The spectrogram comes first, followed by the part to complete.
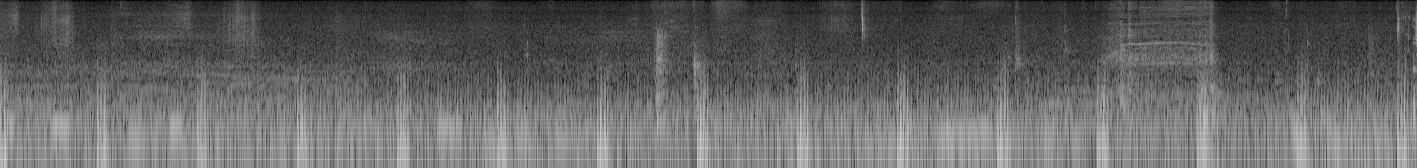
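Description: Scattered clicks and knocks of a dryer's control panel and screws being handled. About eleven seconds in, a Milwaukee cordless drill/driver runs for about a second, driving a panel screw.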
